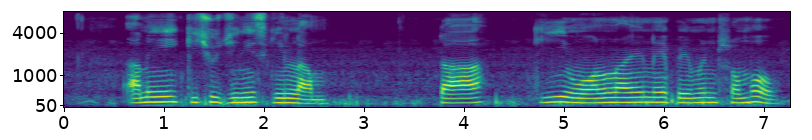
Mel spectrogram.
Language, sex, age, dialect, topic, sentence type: Bengali, male, 25-30, Northern/Varendri, banking, question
